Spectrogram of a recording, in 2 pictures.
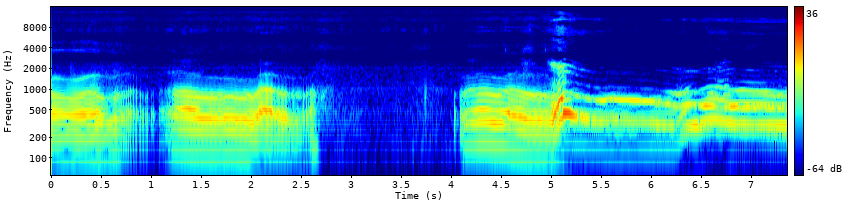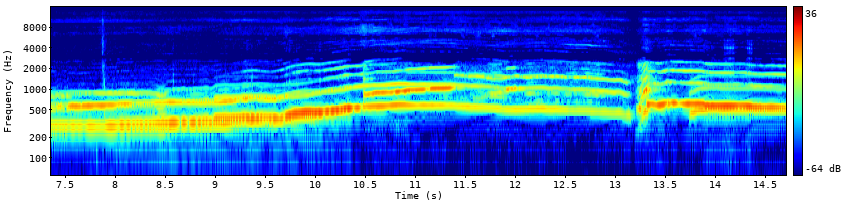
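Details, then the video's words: Pet female dog that only howls and never barks, giving short wavering yelps, a pause, then a long sustained howl that climbs higher and wobbles before breaking into another rising howl. "Funny Howling Dog Reaching Those High Notes"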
